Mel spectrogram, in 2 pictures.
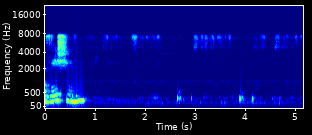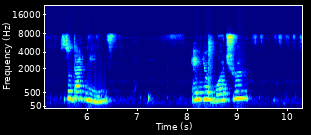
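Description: A young woman speaks calmly, as if teaching.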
